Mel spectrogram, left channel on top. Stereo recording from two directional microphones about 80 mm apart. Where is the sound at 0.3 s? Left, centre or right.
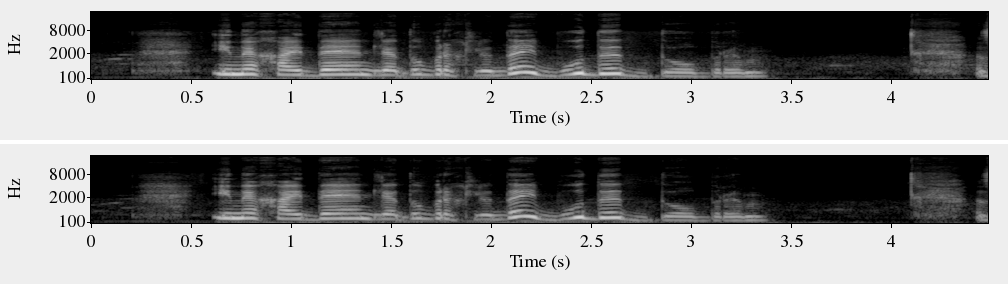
Left.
